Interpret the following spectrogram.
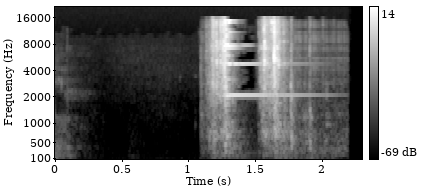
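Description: A short edited-in sound effect: two quick clattering hits about a third of a second apart, with a bright ringing bell tone held under them. It starts out of dead silence about a second in and cuts off sharply just after the second hit.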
